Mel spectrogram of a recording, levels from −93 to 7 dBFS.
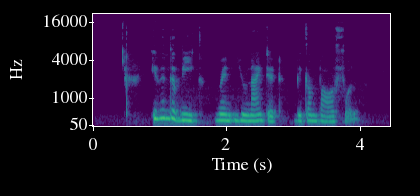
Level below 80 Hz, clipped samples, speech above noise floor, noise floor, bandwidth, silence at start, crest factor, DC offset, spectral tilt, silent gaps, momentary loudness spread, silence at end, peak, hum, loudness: -70 dBFS; under 0.1%; 21 dB; -54 dBFS; 14 kHz; 0.45 s; 16 dB; under 0.1%; -8 dB/octave; none; 20 LU; 0.5 s; -18 dBFS; none; -33 LUFS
